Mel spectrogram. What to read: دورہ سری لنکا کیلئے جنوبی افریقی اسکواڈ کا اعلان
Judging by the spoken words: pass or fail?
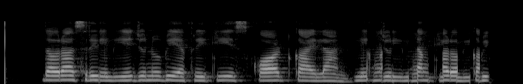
fail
